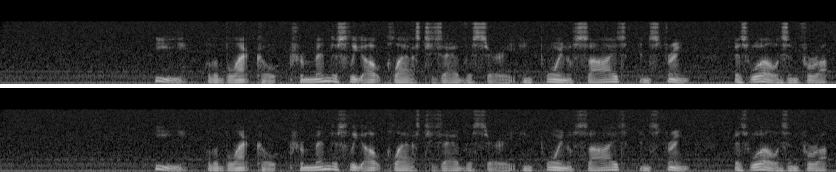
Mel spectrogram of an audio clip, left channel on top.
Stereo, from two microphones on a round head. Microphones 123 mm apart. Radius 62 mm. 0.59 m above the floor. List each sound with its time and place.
1.6 s a man speaking: 75° left (ahead or behind)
